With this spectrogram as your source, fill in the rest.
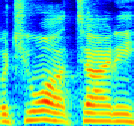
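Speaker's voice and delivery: rough, gruff voice. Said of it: "a rough gruff voice".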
